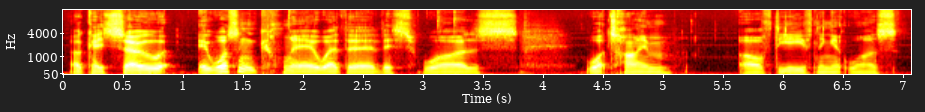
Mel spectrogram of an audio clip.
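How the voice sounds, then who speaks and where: A man giving critical video commentary in a deliberate, disapproving manner. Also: low voice, level tone, mellow, clean tone, dry recording, clean studio sound. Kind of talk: video commentary with read-out passages.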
